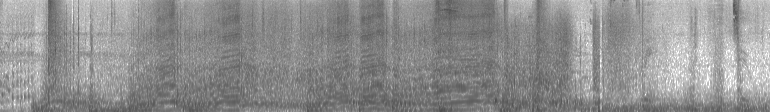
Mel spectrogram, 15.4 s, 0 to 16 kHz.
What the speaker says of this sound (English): We go in with our Formula 1 car.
